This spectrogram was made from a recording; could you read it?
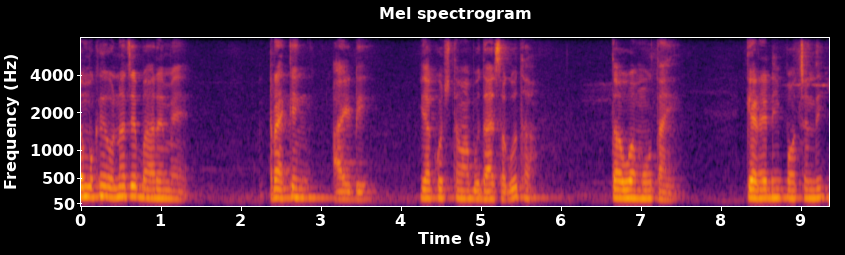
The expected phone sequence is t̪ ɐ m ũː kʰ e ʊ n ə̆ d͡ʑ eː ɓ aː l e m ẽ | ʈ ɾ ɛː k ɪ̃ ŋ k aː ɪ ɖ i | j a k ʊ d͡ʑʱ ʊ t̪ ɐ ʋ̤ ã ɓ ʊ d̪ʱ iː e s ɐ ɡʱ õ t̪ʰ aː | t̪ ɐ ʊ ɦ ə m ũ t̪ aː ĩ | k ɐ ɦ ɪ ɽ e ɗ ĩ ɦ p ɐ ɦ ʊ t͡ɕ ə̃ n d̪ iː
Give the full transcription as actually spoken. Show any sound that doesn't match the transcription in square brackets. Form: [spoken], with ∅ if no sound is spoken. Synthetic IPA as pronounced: t̪ ɐ m ũː kʰ e ʊ n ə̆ d͡ʑ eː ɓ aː [ɾ] e m ẽ | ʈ ɾ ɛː k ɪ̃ ŋ [ɡ] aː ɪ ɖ i | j a k ʊ d͡ʑʱ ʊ t̪ ɐ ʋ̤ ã ɓ ʊ d̪ʱ [aː] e s ɐ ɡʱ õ t̪ʰ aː | t̪ ɐ ʊ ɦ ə m ũ t̪ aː ĩ | k ɐ ɦ ɪ ɽ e ɗ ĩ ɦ p ɐ ɦ ʊ t͡ɕ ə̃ n d̪ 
